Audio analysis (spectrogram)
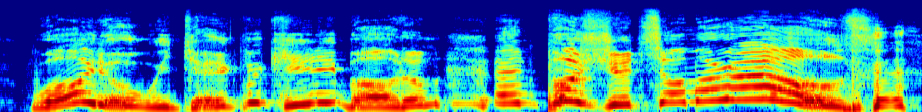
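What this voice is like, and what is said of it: Imitates a cartoon character's voice. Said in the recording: “Here's my Patrick impression. ... that was spot on.”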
